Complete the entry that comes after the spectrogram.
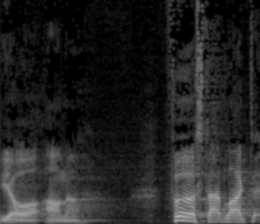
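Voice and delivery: drawling southern courtroom lawyer voice. Imagining the gospel writer John as a TV trial lawyer, in a southern drawl. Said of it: "with a southern drawl like all great television trial lawyers".

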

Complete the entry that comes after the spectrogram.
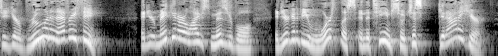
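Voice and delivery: mock all-out screaming rant, loud, high, swooping. Recounting your own past rant at him, retelling your screaming at him. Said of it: "I'm screaming at him like".

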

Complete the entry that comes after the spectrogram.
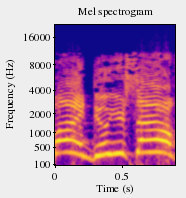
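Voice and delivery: slow angry high-pitched retort. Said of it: "throwing the bottle down and going".

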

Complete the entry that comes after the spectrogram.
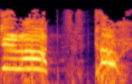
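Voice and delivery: put-on very high, loud, angry, furious screaming. Retelling yelling at a brother who fell off the bench laughing, acting out furious shouting. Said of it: "And I was just furious".

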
